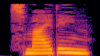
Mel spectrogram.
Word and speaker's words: smeden: Pronounced Smay-den.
